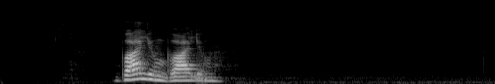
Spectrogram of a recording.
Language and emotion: Russian, neutral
